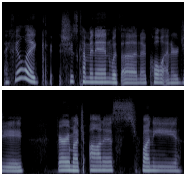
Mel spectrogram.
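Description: A woman's voice: mid-range voice, takes it slowly, clear, resonant tone, dry recording. A woman co-hosting a podcast in casual comedic chat, giggly, rambling and candid. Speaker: podcast co-host.

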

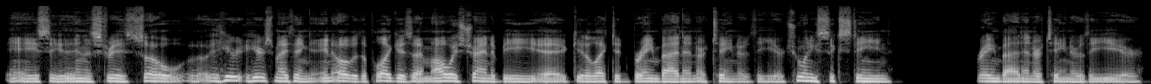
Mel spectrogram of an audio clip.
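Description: A man with a creaky, gravelly voice hosting a sleep podcast in a meandering, halting, self-deprecating monologue full of tangents. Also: mid-range voice, level tone, a little mellow, dry recording, studio quality. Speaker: podcast host.

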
